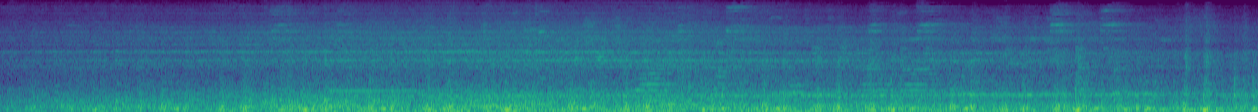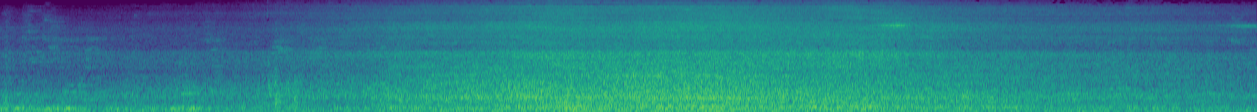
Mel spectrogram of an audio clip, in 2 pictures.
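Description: A train on the move along the platform: a low rumble of wheels with clicking over the rail joints. Then a rushing noise swells to its loudest about three-quarters of the way through and fades.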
